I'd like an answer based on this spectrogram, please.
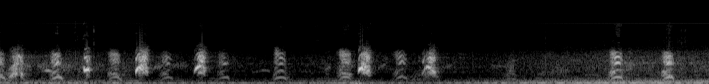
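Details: Dogs Glemmy, Fela and Rey on a leash, giving sharp barks in quick bursts of two or three, with pauses between the bursts. A dog whines faintly near the end, and a low hum runs underneath.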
